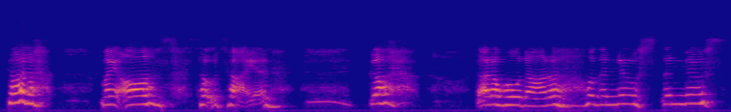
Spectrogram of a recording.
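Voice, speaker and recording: A high-voiced woman in an old-time radio horror drama, desperate and wracked with guilt. She pleads in broken phrases and cries out, and the recording is dull and lo-fi. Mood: exhausted, crying despair.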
